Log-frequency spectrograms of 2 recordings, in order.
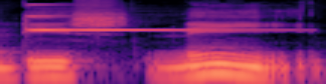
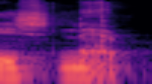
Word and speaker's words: Disney: SD dulu baru ngeh kalau itu bacanya Disney bukan di snap Gimana cara bikinnya bakal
